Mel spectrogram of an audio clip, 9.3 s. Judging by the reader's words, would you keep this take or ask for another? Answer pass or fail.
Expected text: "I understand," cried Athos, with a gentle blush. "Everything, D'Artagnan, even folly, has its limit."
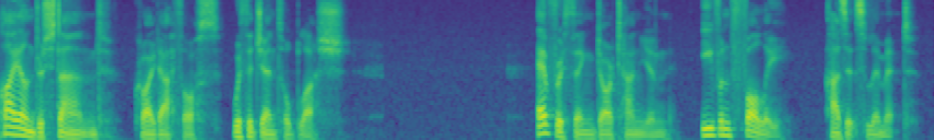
pass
